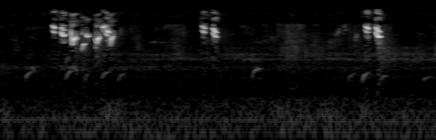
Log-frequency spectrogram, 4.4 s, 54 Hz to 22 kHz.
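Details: European goldfinch in 2022 giving its call-song: a fast, jangling twitter burst, then paired high chirps at spaced intervals, with faint rising whistles beneath.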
